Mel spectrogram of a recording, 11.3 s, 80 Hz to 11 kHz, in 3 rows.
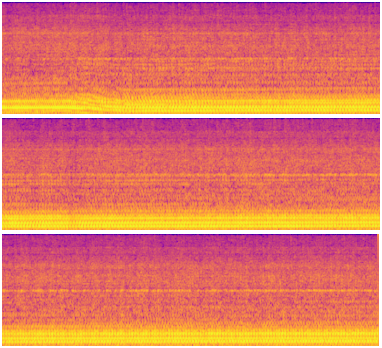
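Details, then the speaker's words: Straight-piped 2005-2010 WK1 Jeep Grand Cherokee V6 with no mufflers, cruising on the highway at about 70 mph and 3500 rpm: a loud, raspy, droning exhaust holds one steady pitch after a brief drop in revs. "The biggest thing that I'm afraid of right now is that other people driving on the turn bike will see this truck going the speed limit sounding like this and think that this is a stylistic choice that I made. My god, what a bunch of racket."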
